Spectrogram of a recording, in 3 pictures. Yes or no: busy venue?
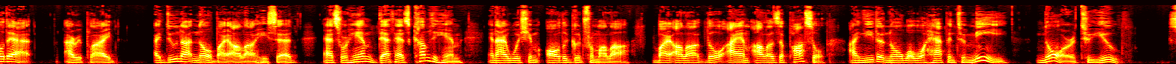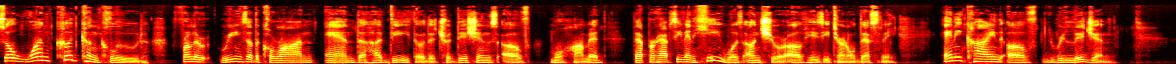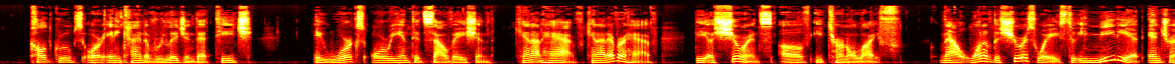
no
